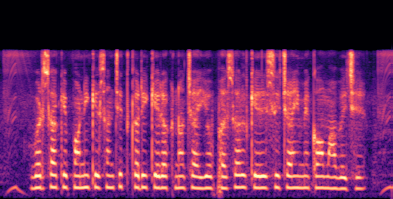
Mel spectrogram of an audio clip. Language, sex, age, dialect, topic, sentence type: Maithili, female, 18-24, Angika, agriculture, question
